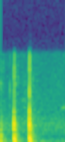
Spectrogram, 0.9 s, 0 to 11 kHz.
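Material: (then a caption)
Damped sheet metal. Two knocks on a trunk panel of a 2021 Tesla Model 3 SR+ that is covered with sound-dampening material. Each knock gives a short, dull thud that dies away almost at once. The panel sounds solid, unlike the still-undamped trunk lid.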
